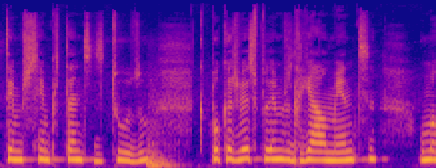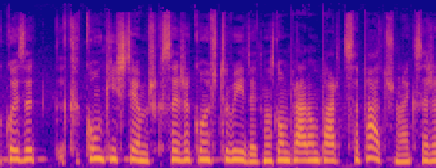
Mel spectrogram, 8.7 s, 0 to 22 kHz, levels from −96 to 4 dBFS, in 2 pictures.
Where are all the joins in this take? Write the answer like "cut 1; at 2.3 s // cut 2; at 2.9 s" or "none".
cut 1; at 1.9 s // cut 2; at 2.9 s // cut 3; at 7.1 s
